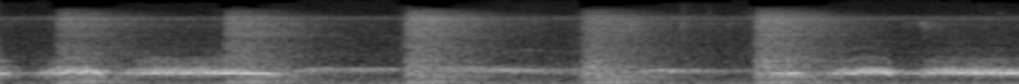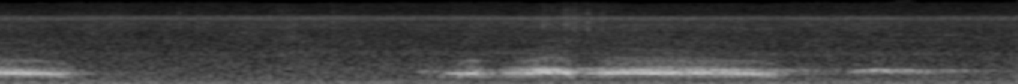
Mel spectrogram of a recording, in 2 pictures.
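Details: Spotted dove coo used to stimulate laying in breeding doves. Several sharp knocking clicks open the recording, then a soft, low, rolling coo phrase, a pause, and a second similar coo.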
